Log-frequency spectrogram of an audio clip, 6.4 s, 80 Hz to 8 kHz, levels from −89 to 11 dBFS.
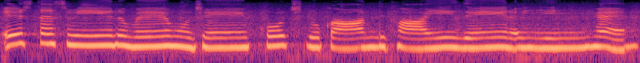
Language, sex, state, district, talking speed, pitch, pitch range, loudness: Hindi, female, Madhya Pradesh, Katni, 95 wpm, 260 Hz, 245-285 Hz, -11 LUFS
